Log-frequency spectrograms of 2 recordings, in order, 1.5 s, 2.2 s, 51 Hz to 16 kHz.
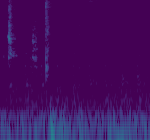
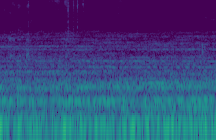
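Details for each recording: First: Chinese diesel heater in a box in a tent trailer, after running out of diesel (error E-08): faint sharp ticks in quick succession as the dosing pump is switched on to prime the empty line, clicking much faster than in normal running. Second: Chinese diesel heater in a box heating a tent trailer from about 0 °C outside, 20 minutes running full bore, target set to 15 °C, interior near 15.7 °C: steady low rumbling roar with even, unbroken combustion note, no surging or popping; normal running at full output.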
